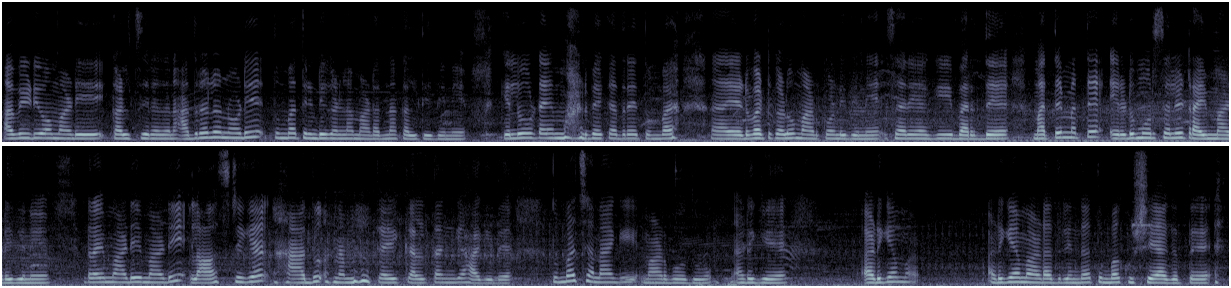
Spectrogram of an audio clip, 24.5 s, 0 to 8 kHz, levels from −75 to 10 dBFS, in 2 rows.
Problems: none marked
